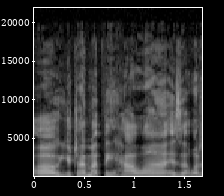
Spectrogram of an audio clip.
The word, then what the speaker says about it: Challah: How do you go about pronouncing it? Challah. Okay, really? Challah.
